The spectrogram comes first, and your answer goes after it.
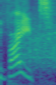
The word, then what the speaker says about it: Veit: to the show Vite yay and I know it's the German pronunciation of Vite vit T yes that's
